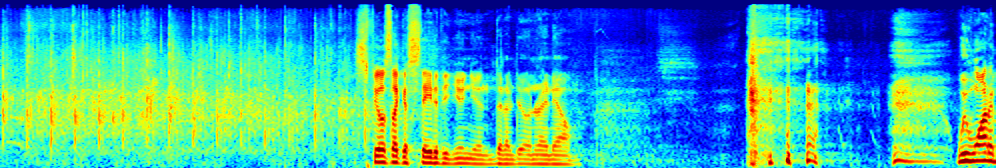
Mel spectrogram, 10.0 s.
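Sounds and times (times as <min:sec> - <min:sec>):
audience clapping: 0:00.0 - 0:04.4
speech: 0:03.6 - 0:05.9, 0:09.6 - 0:09.9.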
